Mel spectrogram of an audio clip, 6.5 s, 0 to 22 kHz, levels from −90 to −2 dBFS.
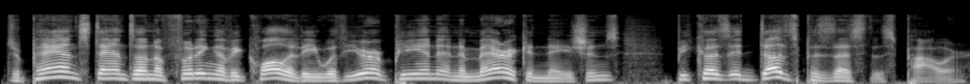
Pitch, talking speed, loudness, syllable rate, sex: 150 Hz, 165 wpm, -19 LUFS, 5.5 syllables/s, male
